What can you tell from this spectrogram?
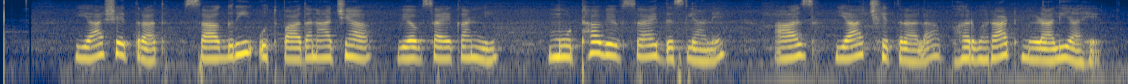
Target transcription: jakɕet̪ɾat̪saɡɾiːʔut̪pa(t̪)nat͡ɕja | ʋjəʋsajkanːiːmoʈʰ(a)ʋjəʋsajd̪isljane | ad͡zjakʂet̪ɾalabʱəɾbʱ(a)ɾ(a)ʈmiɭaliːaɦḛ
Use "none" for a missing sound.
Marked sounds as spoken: d̪, a, ə, a

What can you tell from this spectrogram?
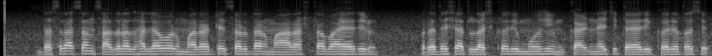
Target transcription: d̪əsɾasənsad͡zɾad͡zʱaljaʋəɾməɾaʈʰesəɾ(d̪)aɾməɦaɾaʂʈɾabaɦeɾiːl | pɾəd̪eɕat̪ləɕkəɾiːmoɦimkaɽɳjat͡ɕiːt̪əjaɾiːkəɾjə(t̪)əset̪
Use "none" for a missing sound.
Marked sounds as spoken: d̪, t̪

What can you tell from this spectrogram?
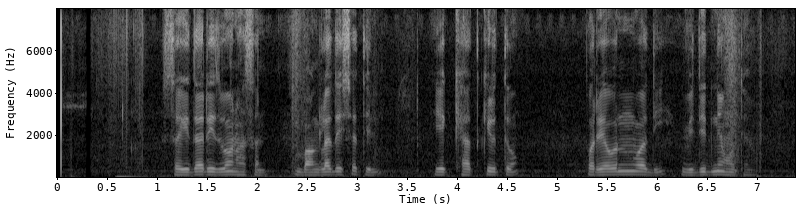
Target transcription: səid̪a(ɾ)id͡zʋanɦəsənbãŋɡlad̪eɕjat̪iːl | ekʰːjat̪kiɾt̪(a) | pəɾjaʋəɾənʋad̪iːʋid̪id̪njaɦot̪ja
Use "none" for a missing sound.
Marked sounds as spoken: ɾ, ə

